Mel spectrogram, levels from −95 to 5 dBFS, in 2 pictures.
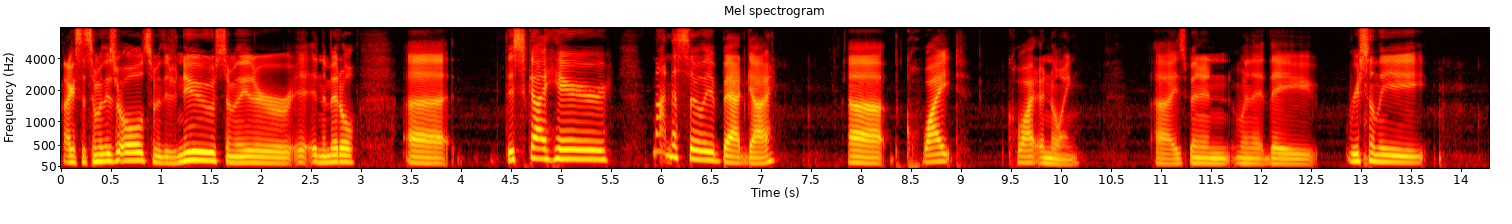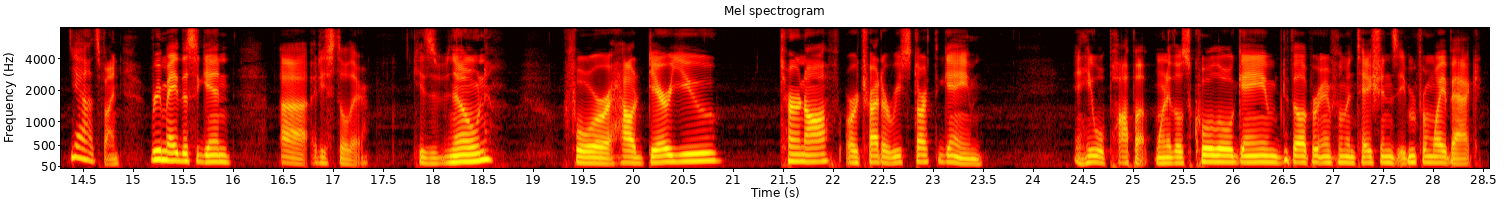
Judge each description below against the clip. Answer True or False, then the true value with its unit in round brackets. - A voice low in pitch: True (130 Hz)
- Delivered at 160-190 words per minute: True (175 wpm)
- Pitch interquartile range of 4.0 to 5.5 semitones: True (4.4 semitones)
